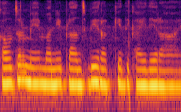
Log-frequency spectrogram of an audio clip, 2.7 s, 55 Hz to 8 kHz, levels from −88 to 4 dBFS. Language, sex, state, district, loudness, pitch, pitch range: Hindi, female, Arunachal Pradesh, Papum Pare, -12 LUFS, 190 Hz, 180-195 Hz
